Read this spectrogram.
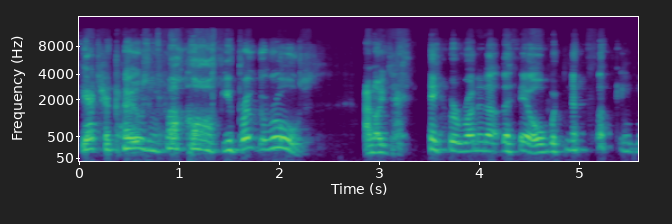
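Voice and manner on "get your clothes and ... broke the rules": retold shout. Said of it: "And I went".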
